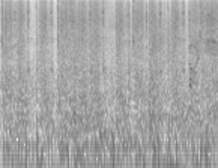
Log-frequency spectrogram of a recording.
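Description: Dense, sustained gunfire in the video game Biomutant forms a loud, continuous broadband rattle of overlapping shots with little pause.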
